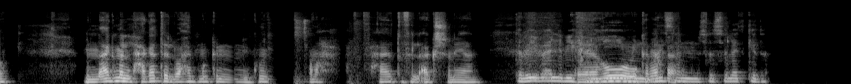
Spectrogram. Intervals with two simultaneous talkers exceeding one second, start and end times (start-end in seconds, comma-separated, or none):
5.8-7.0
